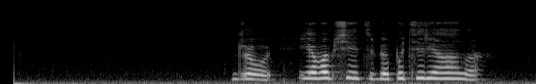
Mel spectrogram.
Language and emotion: Russian, sad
